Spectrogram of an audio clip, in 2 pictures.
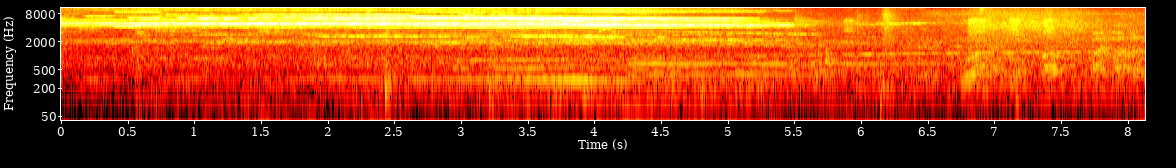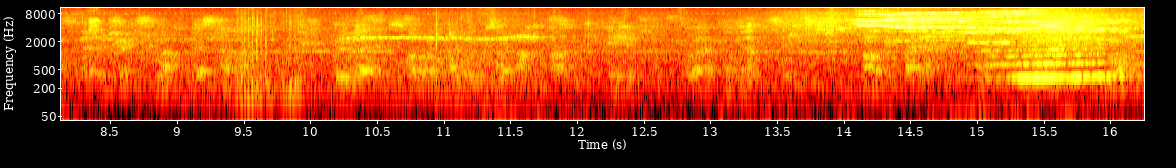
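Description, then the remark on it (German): A train arrives at platform 13 of a station, bound for Lübeck, with a steady low rumble, its wheels letting out shrill, piercing squeals at the start and again near the end as it brakes. “Letzter Aufruf! Gleis 13 nach Lübeck!”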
